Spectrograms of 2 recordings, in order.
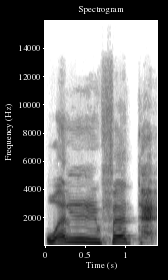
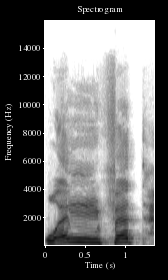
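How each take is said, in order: The two takes are said the same way.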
